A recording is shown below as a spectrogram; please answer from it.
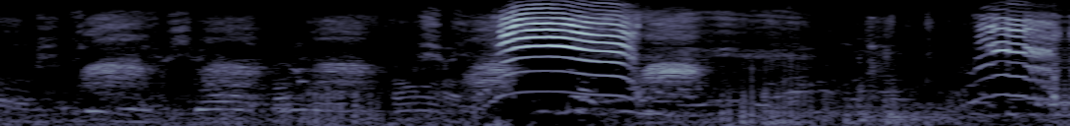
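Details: A cat eats meat, giving a strong wailing meow midway and a shorter rising cry at the end, with soft repeated chewing-like noises in between.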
